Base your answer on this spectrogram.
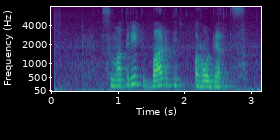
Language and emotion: Russian, neutral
